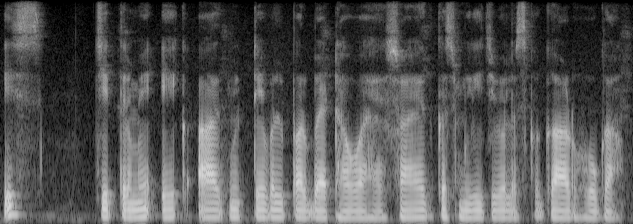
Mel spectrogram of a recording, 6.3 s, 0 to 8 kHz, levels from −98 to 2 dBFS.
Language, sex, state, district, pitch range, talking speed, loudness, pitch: Hindi, male, Uttar Pradesh, Saharanpur, 95-100 Hz, 150 wpm, -22 LUFS, 95 Hz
